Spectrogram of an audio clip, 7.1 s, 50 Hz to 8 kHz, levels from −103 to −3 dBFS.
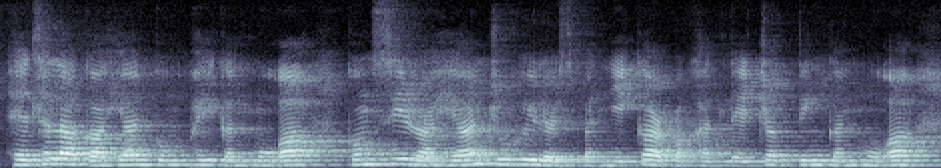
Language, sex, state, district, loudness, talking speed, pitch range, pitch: Mizo, female, Mizoram, Aizawl, -19 LUFS, 195 wpm, 205-230 Hz, 220 Hz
